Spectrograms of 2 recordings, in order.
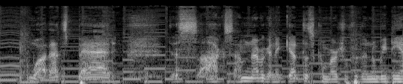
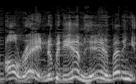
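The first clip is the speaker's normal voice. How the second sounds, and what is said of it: Exaggerated radio announcer voice. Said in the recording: “Best radio voice. ... Oh wow, that's terrible.”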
